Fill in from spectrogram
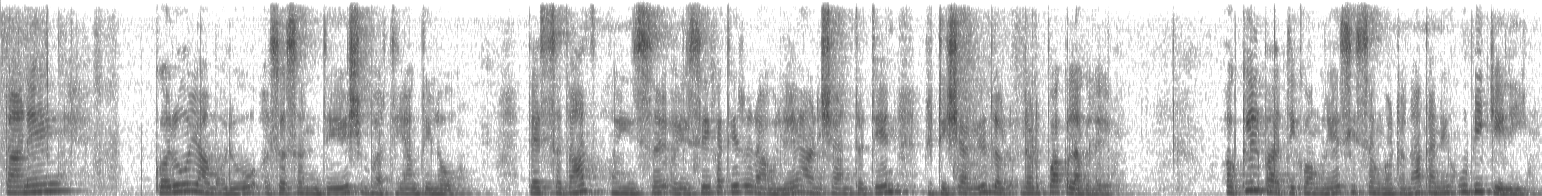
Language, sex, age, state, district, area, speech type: Goan Konkani, female, 45-60, Goa, Canacona, rural, spontaneous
